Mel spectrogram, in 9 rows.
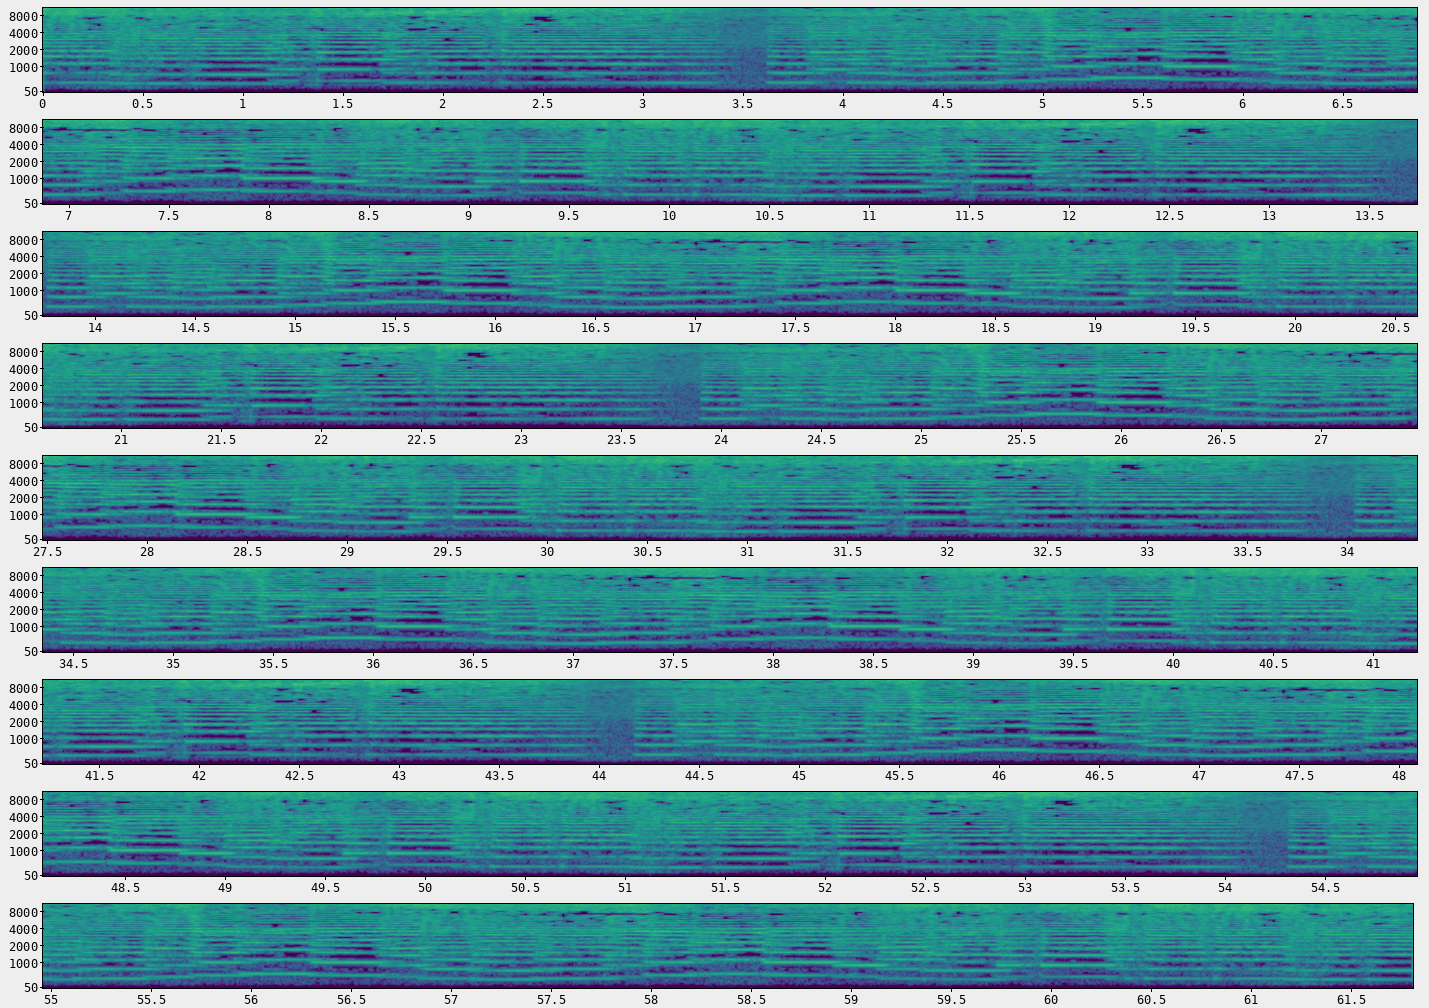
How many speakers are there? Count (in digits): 0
